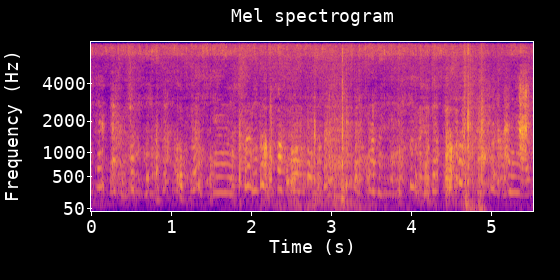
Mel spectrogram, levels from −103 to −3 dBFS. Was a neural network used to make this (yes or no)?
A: yes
